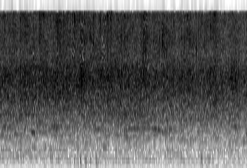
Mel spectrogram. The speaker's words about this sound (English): Oh, come on, let's clap our hands and praise the Lord.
